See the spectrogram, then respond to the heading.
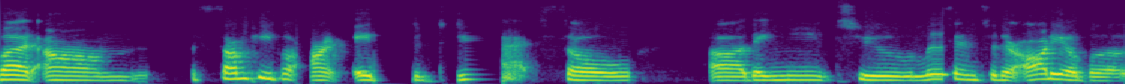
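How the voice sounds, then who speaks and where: The woman's pitch lies fairly low. It moves up and down in an ordinary way. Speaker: book YouTuber. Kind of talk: live stream chat. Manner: not fast.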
